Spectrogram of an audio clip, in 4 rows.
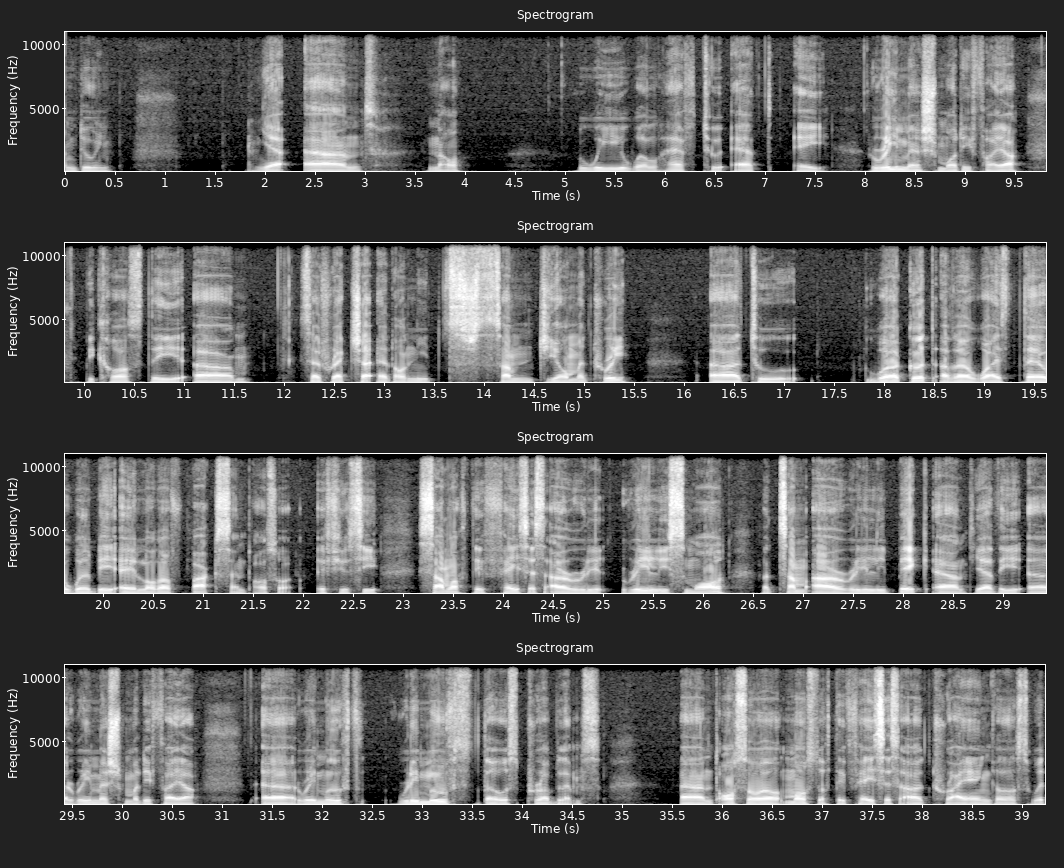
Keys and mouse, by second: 0.0 n, 3.4 middle click, 3.8-6.0 drag, 12.7 middle click, 15.1-16.7 middle drag, 20.9 Tab, 22.0 middle click, 24.7-30.1 drag, 30.4 middle click, 37.6-39.2 middle drag.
